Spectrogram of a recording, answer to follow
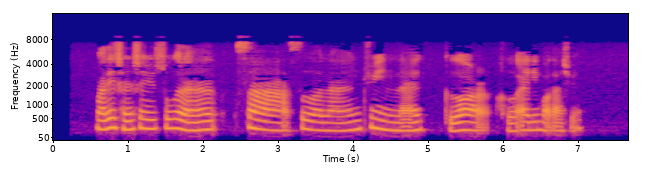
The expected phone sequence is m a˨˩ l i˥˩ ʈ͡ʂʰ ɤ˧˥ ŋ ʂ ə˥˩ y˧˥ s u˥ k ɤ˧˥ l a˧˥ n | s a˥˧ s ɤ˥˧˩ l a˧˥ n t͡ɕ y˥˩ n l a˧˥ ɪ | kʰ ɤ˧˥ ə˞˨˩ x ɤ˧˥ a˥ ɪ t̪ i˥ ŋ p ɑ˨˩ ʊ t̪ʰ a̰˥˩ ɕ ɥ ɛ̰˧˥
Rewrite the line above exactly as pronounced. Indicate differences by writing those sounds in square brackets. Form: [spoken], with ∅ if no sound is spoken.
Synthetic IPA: m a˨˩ l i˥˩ ʈ͡ʂʰ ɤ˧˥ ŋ ʂ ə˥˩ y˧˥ s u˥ k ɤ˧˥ l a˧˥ n | s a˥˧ s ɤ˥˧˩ l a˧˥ n t͡ɕ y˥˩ n l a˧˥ ɪ | [k] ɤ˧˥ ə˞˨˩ x ɤ˧˥ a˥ ɪ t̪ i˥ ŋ p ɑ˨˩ ʊ [t̪] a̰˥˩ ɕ ɥ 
